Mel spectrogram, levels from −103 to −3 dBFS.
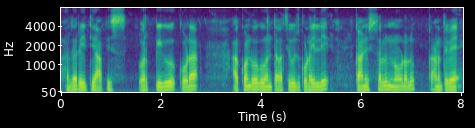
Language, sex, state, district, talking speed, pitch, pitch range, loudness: Kannada, male, Karnataka, Koppal, 105 wpm, 120 Hz, 115-125 Hz, -18 LUFS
